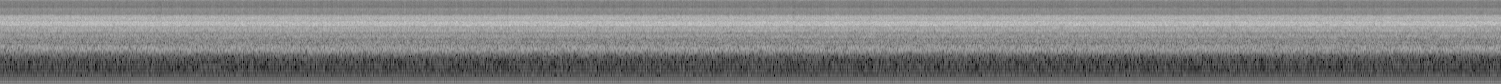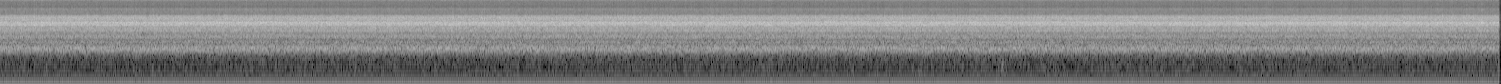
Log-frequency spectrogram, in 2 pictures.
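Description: Ham radio receiver hissing steadily with no signal on the channel: even static, with no voice after the contact has ended.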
